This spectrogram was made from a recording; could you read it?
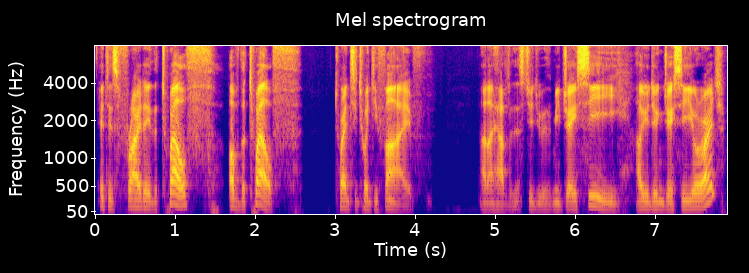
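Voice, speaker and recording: A man's voice: mid-range voice, expressive, normal speed, creaky, pushed and bright, no echo. A man hosting a religious podcast in a studio, chatting in a rambling, self-correcting way, with a slight cough. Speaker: podcast host. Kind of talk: casual religious podcast talk. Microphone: studio mic with cough button.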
